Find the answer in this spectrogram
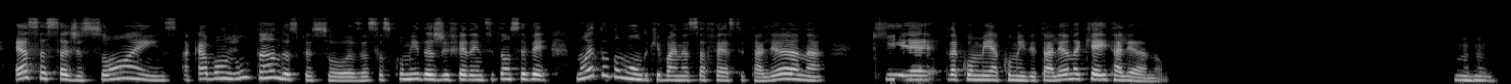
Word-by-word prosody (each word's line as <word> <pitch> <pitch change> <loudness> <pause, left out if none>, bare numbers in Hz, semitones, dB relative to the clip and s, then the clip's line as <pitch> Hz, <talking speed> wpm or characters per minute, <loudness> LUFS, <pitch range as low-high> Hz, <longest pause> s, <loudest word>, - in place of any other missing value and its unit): essas 275 0 +2
tradições 220 -1 -1
acabam 255 +6 -1
juntando 300 -1 +1
as 240 0 -2
pessoas, 185 -4 -3
essas 195 +4 -5
comidas 240 -1 +3
diferentes. 215 -1 +1
Então, 245 +2 -1
você 245 0 +1
vê, 230 -2 +3 0.3
não 260 +5 0
é 365 - +1
todo 370 -4 -3
mundo 240 -6 +2
que 220 0 -3
vai 200 0 -1
nessa 195 +1 -4
festa 190 -1 -4
italiana 190 +1 +2 0.5
que 225 -3 -1
é 210 -1 +1
para 225 0 +1
comer 210 -2 +1
a 200 - 0
comida 200 -2 -1
italiana 205 +7 +2
que 245 +1 +2
é 225 - +8
italiano. 185 -9 -1 2.8
Uhum. 190 -3 -3
220 Hz, 125 wpm, -24 LUFS, 195-245 Hz, 2.8 s, é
